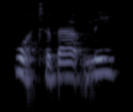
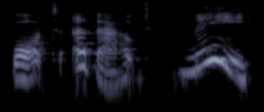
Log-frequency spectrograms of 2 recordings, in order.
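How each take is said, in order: First: Said in the usual way. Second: Louder, slow, drawn-out whine; insistent demand. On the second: Acted. Henry demanding a chocolate again, louder and slow. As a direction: drag it out, pushy.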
